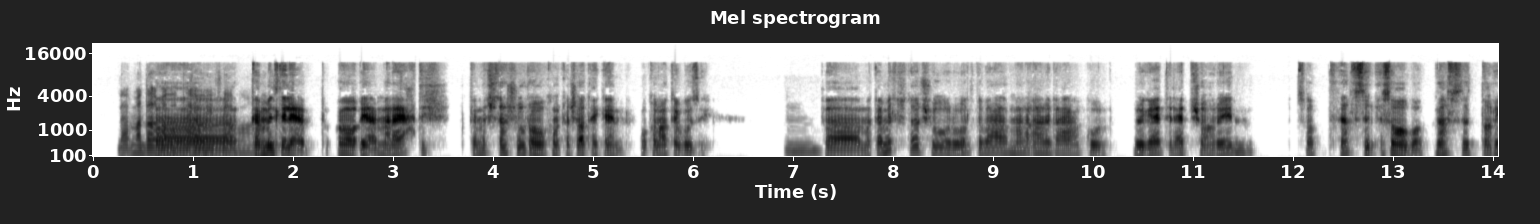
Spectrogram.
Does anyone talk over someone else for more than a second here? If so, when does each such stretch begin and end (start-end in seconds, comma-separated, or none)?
0.5-1.7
